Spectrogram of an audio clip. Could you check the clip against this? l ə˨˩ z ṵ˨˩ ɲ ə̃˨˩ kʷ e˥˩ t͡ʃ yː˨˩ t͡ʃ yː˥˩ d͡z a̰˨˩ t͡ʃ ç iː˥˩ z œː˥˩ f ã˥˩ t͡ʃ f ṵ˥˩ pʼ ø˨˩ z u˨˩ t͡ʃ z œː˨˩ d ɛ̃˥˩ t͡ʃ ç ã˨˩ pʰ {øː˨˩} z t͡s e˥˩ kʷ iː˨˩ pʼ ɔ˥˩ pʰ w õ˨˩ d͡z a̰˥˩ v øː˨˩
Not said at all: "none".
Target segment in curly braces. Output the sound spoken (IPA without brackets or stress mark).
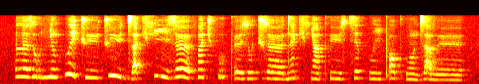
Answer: yː˨˩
